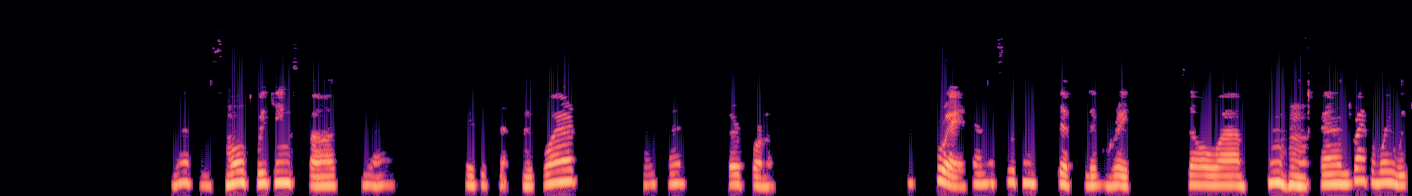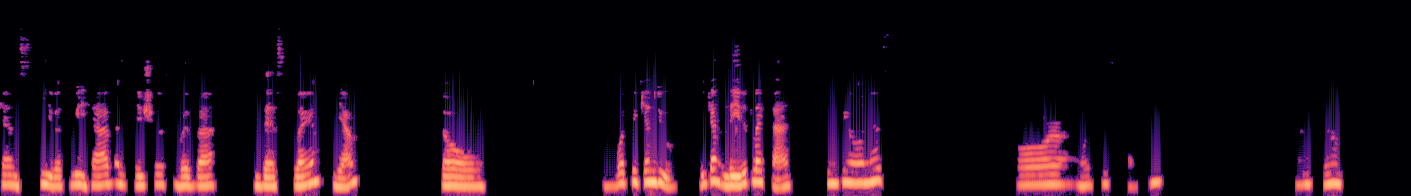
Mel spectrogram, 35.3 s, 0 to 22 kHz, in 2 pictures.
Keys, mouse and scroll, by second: 0.3 alt+middle click, 1.7 double click, 1.9 r, 2.5 ctrl+click, 2.9 ctrl+r, 3.3 alt+middle click, 4.6 w, 7.4-7.7 alt+scroll down 1, 7.8 alt+middle click, 8.0 alt+scroll down 2, 8.3 right click, 9.2 alt+scroll down 1, 9.5 alt+middle click, 10.5 alt+click, 11.3 alt+middle click, 11.6 alt+click, 11.9 alt+middle click, 12.3 alt+click, 12.9 alt+click, 15.3 alt+scroll down 1, 15.5 alt+middle click, 16.5 alt+right click, 16.7 alt+click, 16.9 alt+middle click, 17.2 alt+right click, 17.4 alt+click, 17.8 alt+middle click, 18.0 alt+right click, 18.3 alt+click, 18.6 alt+middle click, 19.4-19.7 alt+scroll down 1, 19.7 alt+middle click, 20.0 alt+right click, 20.3 alt+click, 21.8 alt+middle click, 22.3 alt+click, 22.8-23.1 alt+scroll down 1, 23.1 alt+click, 23.4-23.7 alt+scroll down 1, 23.8 alt+click, 24.5 alt+right click, 24.7 alt+click, 25.0 alt+middle click, 25.3 alt+right click, 25.6 alt+click, 25.9 alt+middle click, 26.1 alt+right click, 26.4 alt+click, 26.7 alt+right click, 27.1 alt+middle click, 27.5 alt+right click, 27.7 alt+click, 27.9 alt+middle click, 28.3 alt+click, 28.9 alt+middle click, 29.9 right click, 31.8 w, 32.8 typing, 32.8 alt+click, 33.1 alt+middle click.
